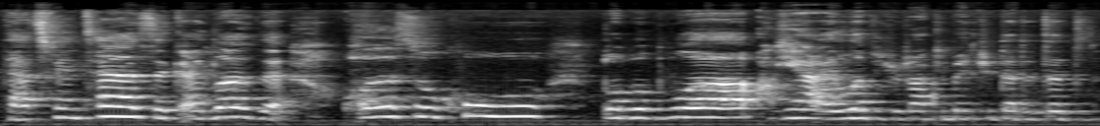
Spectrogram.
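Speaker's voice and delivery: high, breezy fan chatter; starstruck gushing. Retold or imitated. Fan invited onto [name]'s plane, high starstruck gushing. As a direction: gush on in a high pitch.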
